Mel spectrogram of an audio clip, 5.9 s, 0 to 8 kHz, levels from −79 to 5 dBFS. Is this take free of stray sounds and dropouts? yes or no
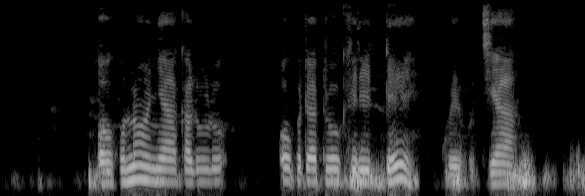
yes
